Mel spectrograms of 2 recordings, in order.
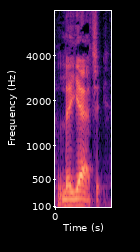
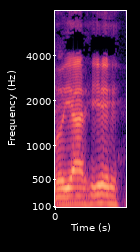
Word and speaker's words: Lil Yachty: Lil Yachty. – I don't know how to say his name. – Lil Yachty, yeah.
